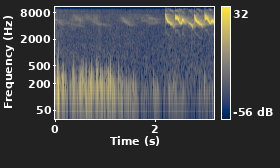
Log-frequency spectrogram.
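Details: Kept white-eye singing solo in the líu style during daily training: soft rustling and faint high notes first, then about one second of loud, high, fast-looping chattering whistles.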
